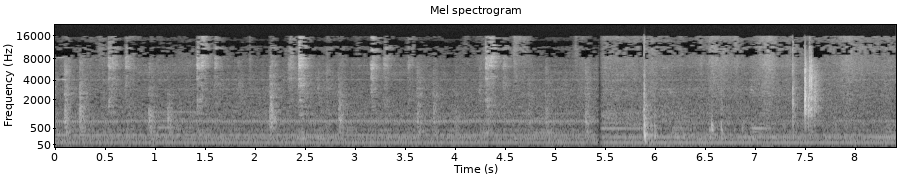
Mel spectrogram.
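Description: Steady hum of kitchen machinery with scattered light clicks and clinks from a metal egg-wash cup, its lid and a pastry brush being handled. There is a sharp knock about six seconds in and another clink about a second and a half later.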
